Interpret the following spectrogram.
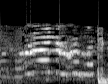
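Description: A woman's high voice sings one drawn-out, wavering line alone while the drums drop out for a moment. The band comes back in with a drum hit at the very end.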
